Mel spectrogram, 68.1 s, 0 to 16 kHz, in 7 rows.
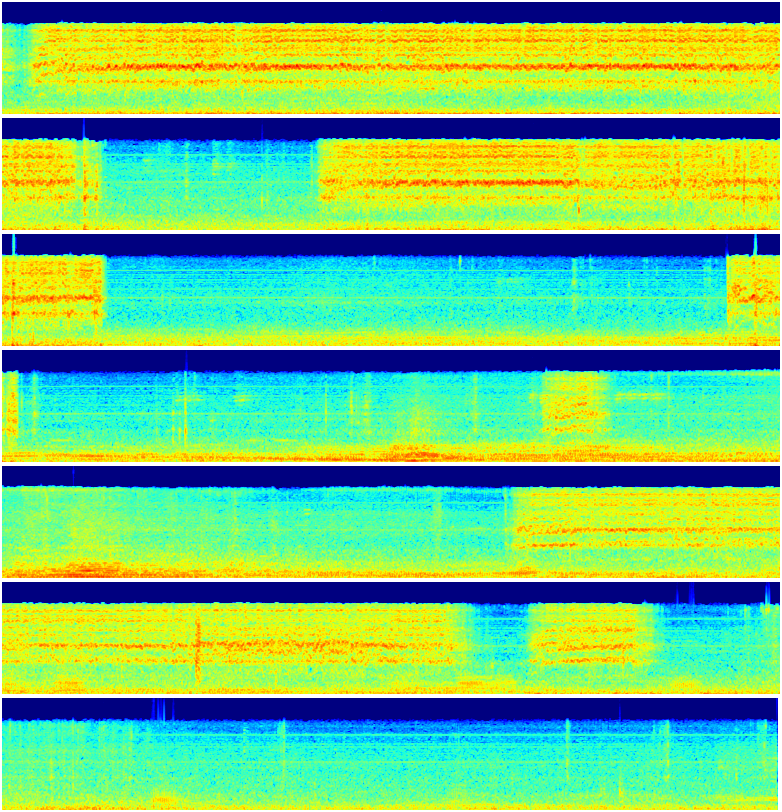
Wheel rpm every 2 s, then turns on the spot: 140, 230, 230, 230, 230, 120, 10, 190, 220, 190, 110, 0, 0, 0, 70, 0, 0, 10, 50, 10, 20, 0, 20, 150, 160, 160, 160, 70, 70, 20, 0, 0, 0, 0.
36-42 54-56 58-60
